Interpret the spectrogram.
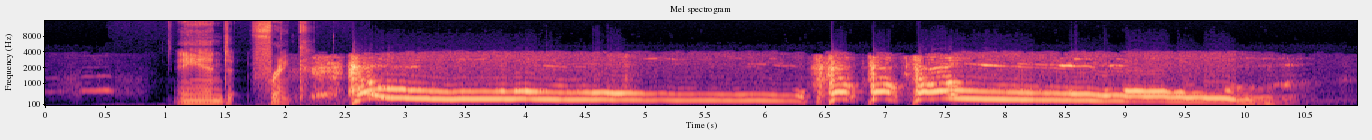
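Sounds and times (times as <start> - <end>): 
speech: 1.0 - 3.0
person imitating a coyote howl in a coyote calling contest: 2.5 - 10.5.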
